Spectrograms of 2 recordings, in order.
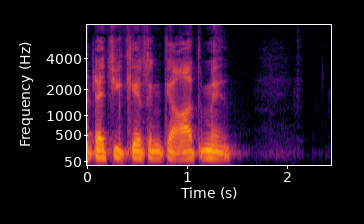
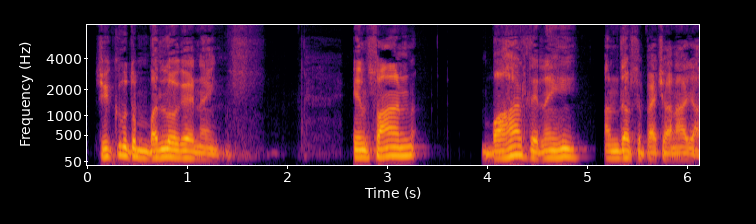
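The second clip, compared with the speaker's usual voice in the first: ordinary delivery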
